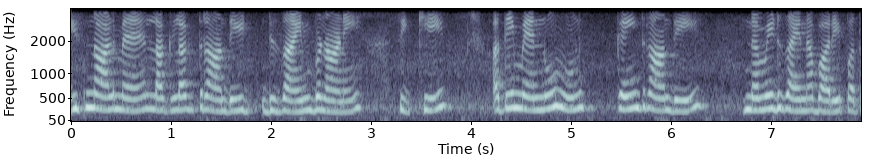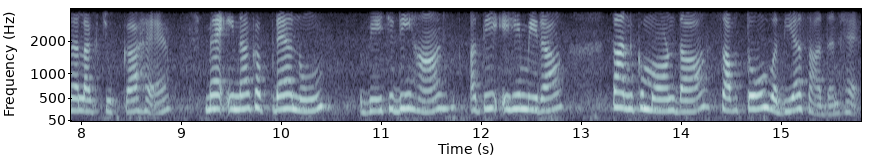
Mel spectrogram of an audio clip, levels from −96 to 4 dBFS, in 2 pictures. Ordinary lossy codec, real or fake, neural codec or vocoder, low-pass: none; real; none; 3.6 kHz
